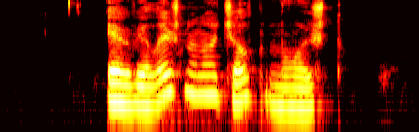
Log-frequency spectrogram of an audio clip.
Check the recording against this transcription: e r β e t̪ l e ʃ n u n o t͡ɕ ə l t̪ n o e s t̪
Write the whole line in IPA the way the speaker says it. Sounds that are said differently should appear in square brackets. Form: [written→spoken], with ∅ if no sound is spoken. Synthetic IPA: e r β e [t̪→∅] l e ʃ n u n o t͡ɕ ə l t̪ n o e [s→ʃ] t̪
